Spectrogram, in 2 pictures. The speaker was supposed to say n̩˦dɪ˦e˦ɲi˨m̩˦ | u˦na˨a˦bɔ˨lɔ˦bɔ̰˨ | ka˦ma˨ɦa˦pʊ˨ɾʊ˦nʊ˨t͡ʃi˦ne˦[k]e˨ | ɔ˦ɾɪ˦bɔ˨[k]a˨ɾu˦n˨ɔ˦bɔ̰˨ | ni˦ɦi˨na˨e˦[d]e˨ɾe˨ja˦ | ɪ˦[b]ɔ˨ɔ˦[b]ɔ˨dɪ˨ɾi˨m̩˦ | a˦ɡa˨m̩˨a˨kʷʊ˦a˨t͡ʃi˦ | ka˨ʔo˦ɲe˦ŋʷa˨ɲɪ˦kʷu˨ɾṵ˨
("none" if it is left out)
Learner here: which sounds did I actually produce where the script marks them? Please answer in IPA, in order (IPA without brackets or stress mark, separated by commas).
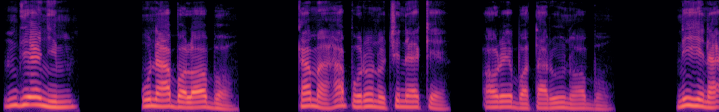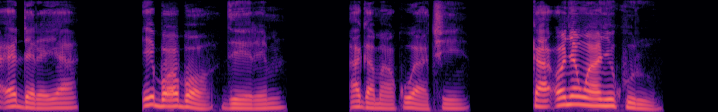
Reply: k, t, d, b, b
